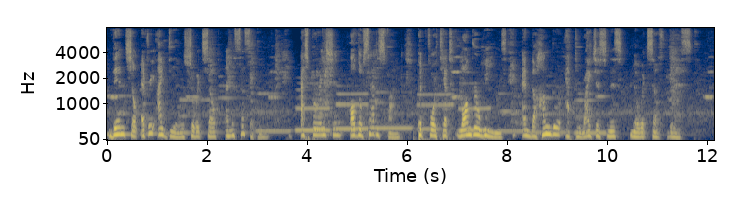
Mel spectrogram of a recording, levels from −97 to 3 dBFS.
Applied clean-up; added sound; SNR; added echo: classical method log-MMSE.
